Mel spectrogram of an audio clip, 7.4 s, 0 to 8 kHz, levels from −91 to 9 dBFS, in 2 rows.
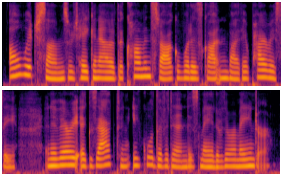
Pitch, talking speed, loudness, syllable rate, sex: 200 Hz, 235 wpm, -18 LUFS, 6.2 syllables/s, female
